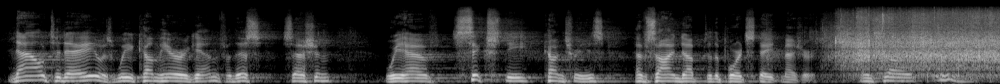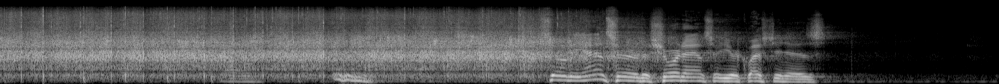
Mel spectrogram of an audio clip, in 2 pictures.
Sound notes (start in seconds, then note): 9.9 audience clapping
